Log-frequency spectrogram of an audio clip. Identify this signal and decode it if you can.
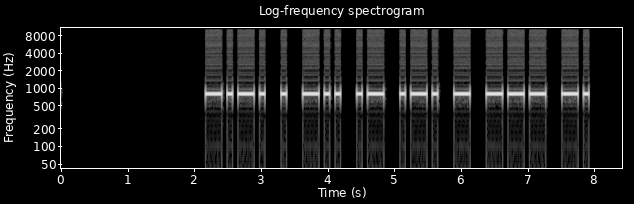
Morse code, heard as a keyed tone, about 15 wpm, 800 Hz. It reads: CEDARTON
